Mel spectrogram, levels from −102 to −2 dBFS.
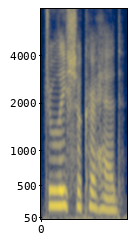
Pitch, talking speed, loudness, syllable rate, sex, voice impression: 190 Hz, 205 wpm, -17 LUFS, 4.5 syllables/s, female, feminine, adult-like, powerful, intellectual, sharp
